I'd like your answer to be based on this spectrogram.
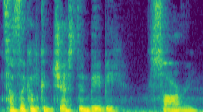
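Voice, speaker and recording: A young man from the Boston area, vlogging in casual, sarcastic rambles that swing from loud outbursts to whispers, recorded on his phone in his bedroom. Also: medium pitch, steady tone, normal speed, slight background noise. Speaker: fragrance vlogger. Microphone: phone camera.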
